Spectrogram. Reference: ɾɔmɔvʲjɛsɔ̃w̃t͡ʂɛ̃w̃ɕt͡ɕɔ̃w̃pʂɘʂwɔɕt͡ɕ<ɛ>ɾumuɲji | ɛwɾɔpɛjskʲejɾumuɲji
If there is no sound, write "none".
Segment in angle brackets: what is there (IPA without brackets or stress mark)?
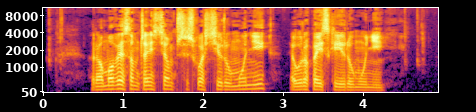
i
